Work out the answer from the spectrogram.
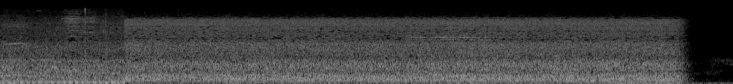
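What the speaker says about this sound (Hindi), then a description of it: "नदी नाले उफान पर हैं, लोगों के घरों में भी पानी भर गया है" Rivers and drains in flood after a cloudburst in Chamoli roar as a dense, steady rush of water, loud and close throughout, ending abruptly near the finish.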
